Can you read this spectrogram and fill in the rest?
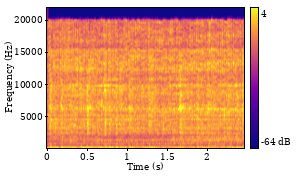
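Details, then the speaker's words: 2002 Suzuki LT-A50 quad two-stroke after top-end rebuild with Wiseco piston and carburetor adjustment, first start on first pull during break-in idling: steady, even burble with no knocks or rattles; healthy idle. "look at that they started on first pull I'm so excited and it just sounds so healthy"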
